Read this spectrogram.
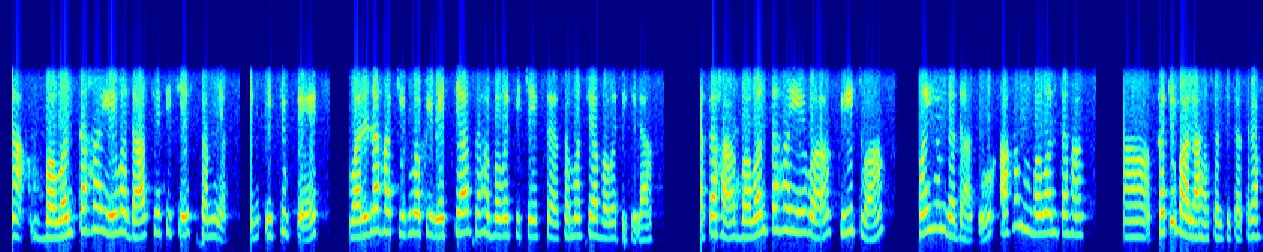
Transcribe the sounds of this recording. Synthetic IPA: naːbʱɐʋɐnt̪ɐɦɐeːʋɐd̪aːseːt̪it͡ʃeːssɐmjɐ | init̪juk̚t̪eː | ʋɐɾɐɳɐɦɐ̆kiɾmɐpiʋet̪jaːsɐɦɐbʱɐʋɐt̪it͡ʃeːt̪sɐmɐsjaːbʱɐʋɐt̪ikilaː | t̪ɐɦɐbʱɐʋɐnt̪ɐɦɐeːʋɐkɾiːt̪ʋa | mɐjɦɐmd̪ɐd̪aːt̪uɐɦɐmbʱɐʋɐnt̪ɐɦɐ | kɐt̪ibaːlaːɦɐsɐnt̪it̪ɐt̪ɾɐ

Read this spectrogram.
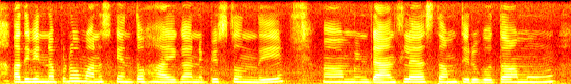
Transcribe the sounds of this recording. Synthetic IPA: ɐd̪iʋinːɐpːuɽumɐnɐsu̥kent̪o̞ːɦaːjiɡaːɐnipist̪und̪i | ɖaːnslɛːst̪aːmt̪iɾuɡut̪aːmu

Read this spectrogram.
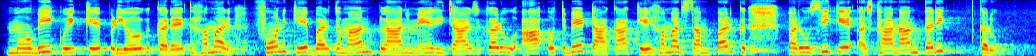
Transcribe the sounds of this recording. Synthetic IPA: mobikwikːepɾəjoɡkəɾɛt̪ɦəməɾ | pʰoːnkebəɾt̪əmaːnplanmeɾit͡ʃaːɾd͡ʒkəɾua̰ʔut̪beʈakakeɦəməɾsəmpəɾkpəɾoːsikeʔə̰st̪ʰanant̪əɾikːəɾu

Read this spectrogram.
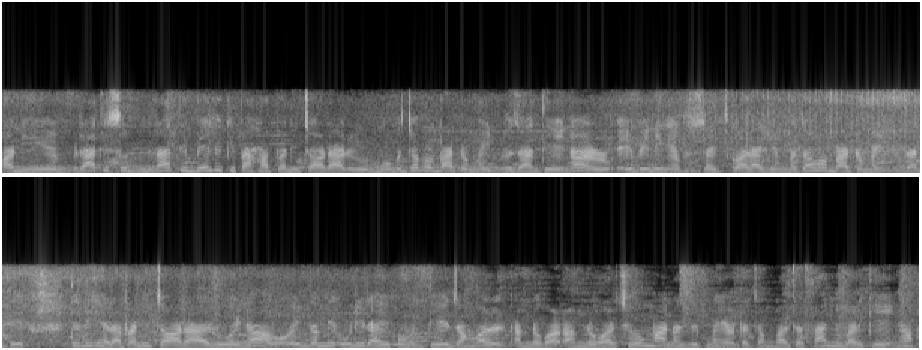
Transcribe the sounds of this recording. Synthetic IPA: ʌnirat̪isud̪rat̪ibelikipakʰapʌnit͡sʌɾaɦʌɾumʌd͡zʌbʌbaʈomaɦinːud͡zant̪ʰjeɦʌjnʌḛbiniŋeksʌsajd͡zkolaɡimʌd͡zʌβʌbaʈomaɦinːud͡zant̪ʰje | t̪et̪ikʰelapʌnit͡sʌɾaɦʌɾuɦʌjnʌek̚d̪ʌmʌjʔuɽiɾʌɦekoɦunt̪ʰijed͡zʌŋɡʌlɦa̰mroɡʱʌ̰ɦa̰mroɡʱʌrt͡sʰomanʌd͡zikmaewʈad͡zʌŋɡʌlt͡sʰʌsanubʌɾkeɦʌjnʌ

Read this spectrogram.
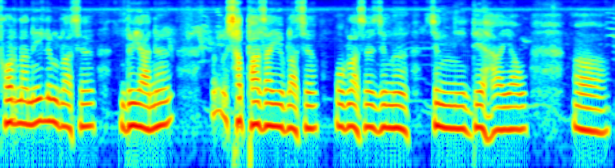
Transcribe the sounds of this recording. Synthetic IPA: sʰɔɾnanɯilɯŋblasɯ | dɯjanɯ | sapʰːazajɯblasɯ | ɔblasɯzɯŋɯzɯŋnideɦajaw

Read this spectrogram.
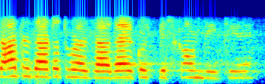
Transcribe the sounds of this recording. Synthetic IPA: saːt̪ɦəzaːɾt̪ot̪ʰoːɽazjaːd̪aɦɛkʊt͡ʃʰɖɪskaʊɳʈ̚d̪iːd͡ʒiɛː

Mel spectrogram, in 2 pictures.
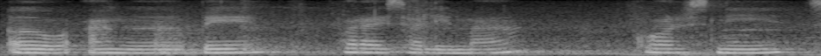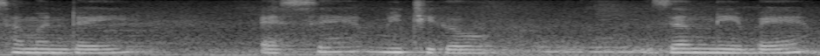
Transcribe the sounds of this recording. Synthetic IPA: əwaŋɯbe | pʰɔɾajsalima | kɔɾsnisəməndɯj | esemitʰiɡɯw | zɯŋnibe

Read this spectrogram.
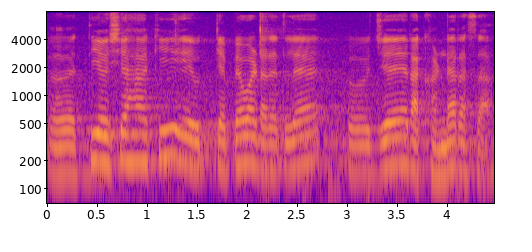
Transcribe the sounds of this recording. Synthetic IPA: t̪iəwɕiɦakikɛpjaʋaʈaɾat̪la | d͡ʑeɾakʰəɳɖaɾasa

